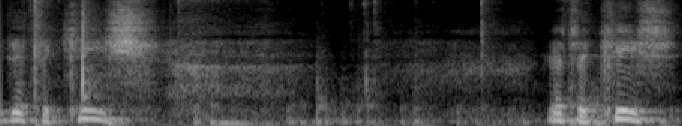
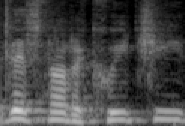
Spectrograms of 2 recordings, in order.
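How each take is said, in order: First: "quiche" said properly as keesh, higher; correct pronunciation. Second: "quiche" said as kwitchy, imitating a friend; imitating friend's pronunciation. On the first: Shown as a demonstration. Correcting friend's spelling mistake, "quiche" as keesh. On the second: Mocking a friend who mispronounces quiche, says "quiche" as kwitchy. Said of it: "my friend Louis would call it a quiche".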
